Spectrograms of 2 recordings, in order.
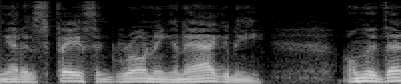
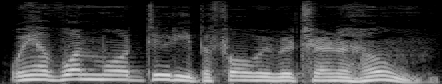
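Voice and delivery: higher, firm priestess voice; commanding cleric; 7 semitones higher, 3 dB louder than usual. A narrator's reading. Cleric telling the raiders their last duty, firm. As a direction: lay down the duty. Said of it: "the cleric explained".

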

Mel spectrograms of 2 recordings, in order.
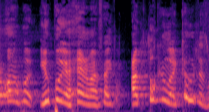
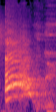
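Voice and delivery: pained cry; 10 semitones higher, 4 dB louder than usual. Acted. Pained fake cry after hit.

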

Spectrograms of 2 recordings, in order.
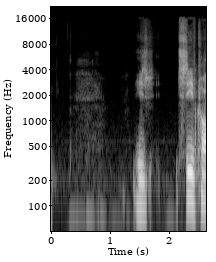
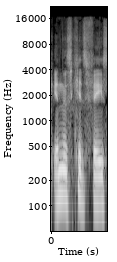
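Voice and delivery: usual speaking voice

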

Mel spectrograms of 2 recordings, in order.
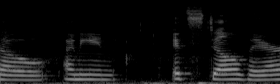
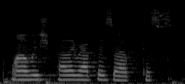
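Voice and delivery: usual speaking voice

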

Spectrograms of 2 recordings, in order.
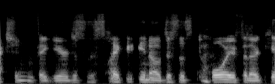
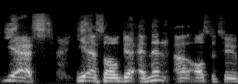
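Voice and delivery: put-on eager little boy voice, a bit higher and louder; excited kid; 6 semitones higher, 5 dB louder than usual. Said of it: "And he goes".

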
